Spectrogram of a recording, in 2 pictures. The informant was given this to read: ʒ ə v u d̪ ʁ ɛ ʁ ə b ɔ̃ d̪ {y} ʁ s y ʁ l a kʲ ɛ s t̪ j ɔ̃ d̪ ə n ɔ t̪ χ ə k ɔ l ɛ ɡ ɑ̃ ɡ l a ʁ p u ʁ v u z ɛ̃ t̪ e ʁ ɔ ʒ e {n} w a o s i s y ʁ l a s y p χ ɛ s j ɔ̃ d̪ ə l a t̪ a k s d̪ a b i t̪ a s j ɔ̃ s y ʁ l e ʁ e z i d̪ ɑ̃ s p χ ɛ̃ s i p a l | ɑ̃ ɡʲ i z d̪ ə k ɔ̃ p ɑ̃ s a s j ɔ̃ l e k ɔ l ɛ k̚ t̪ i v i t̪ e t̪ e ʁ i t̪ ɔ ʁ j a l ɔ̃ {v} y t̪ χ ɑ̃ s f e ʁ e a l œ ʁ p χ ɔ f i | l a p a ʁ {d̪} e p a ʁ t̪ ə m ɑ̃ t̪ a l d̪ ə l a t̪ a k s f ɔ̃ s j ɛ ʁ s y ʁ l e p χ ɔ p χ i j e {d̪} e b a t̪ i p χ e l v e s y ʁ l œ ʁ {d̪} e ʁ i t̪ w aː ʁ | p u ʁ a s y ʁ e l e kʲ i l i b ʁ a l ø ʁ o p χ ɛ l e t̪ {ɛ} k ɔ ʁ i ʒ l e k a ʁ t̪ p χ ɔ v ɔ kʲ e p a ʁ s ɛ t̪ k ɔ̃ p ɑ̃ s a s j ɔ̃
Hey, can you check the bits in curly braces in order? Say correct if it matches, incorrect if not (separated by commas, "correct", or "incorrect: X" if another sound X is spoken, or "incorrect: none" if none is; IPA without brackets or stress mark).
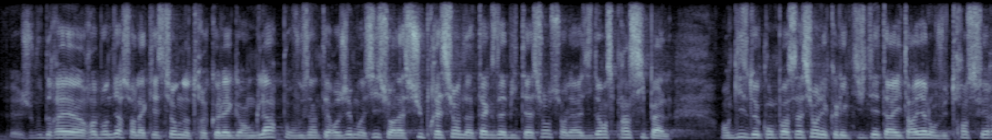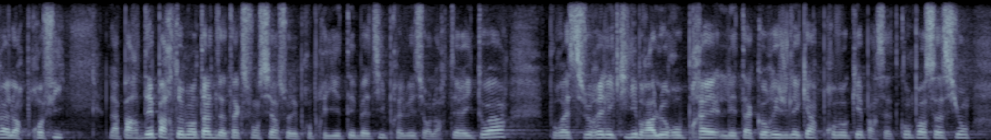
incorrect: i, incorrect: m, correct, correct, incorrect: t̪, incorrect: t̪, incorrect: a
